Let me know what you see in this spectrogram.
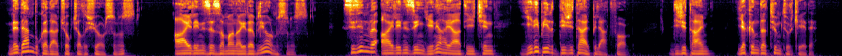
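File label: Turkish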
